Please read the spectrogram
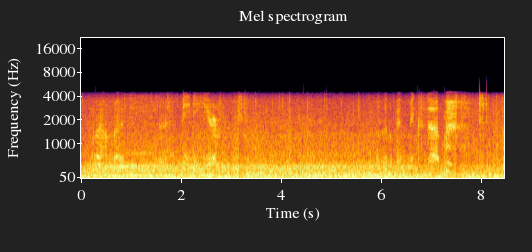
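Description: Road and engine noise of a moving car heard from inside the cabin: a steady low rumble.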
